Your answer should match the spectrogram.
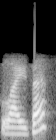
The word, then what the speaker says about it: Lisa: And so my name is Lisa, spelled like Liza, Lisa.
